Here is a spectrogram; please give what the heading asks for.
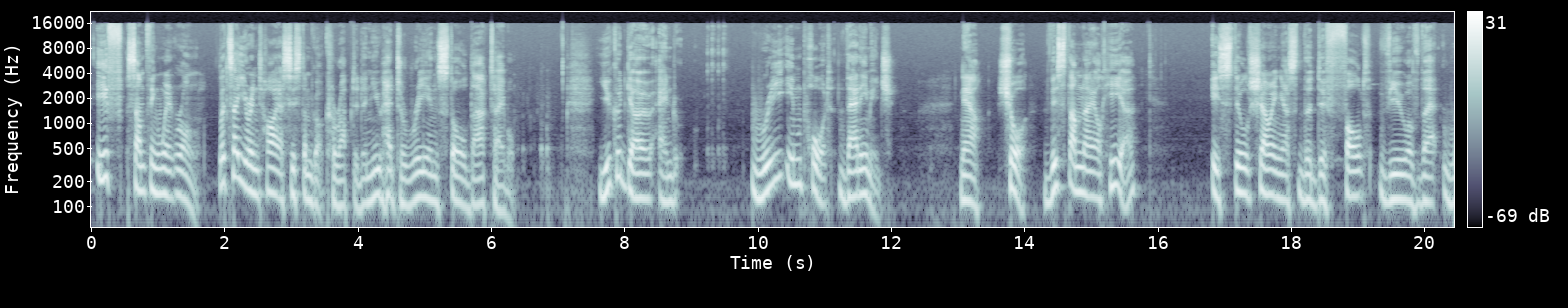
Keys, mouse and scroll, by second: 7.8 click, 9.2 click, 10.3 click.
